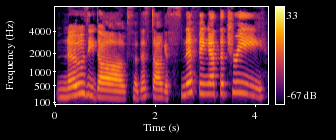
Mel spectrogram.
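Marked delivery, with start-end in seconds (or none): none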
